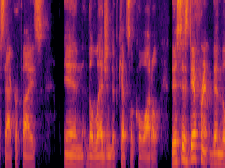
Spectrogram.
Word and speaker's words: Quetzalcoatl: For the story of Quetzalcoatl, I think that's how you say it.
